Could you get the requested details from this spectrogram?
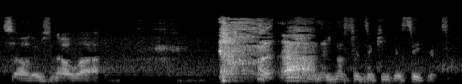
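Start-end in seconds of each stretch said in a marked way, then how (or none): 2.2-3.1 real sudden cough; smoker's cough. Real, not acted. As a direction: cough mid-sentence. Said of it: "I have a little bit of a smoker's cough".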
